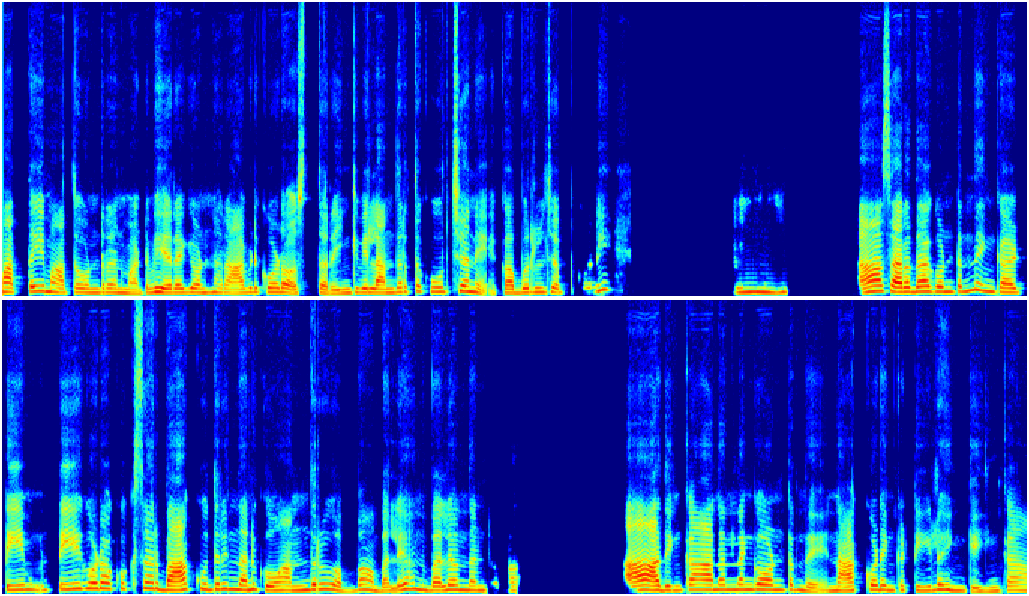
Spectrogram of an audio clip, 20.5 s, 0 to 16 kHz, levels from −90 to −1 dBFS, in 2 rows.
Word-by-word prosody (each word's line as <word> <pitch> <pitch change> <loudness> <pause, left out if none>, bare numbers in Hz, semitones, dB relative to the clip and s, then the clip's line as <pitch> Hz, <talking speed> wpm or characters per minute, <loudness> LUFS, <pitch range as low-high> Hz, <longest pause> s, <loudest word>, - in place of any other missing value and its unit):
మా 260 - +6
అత్తయ్య 280 +4 -1
మాతో 230 -1 -3
ఉండరనమాట. 220 -3 -3
వేరేగా 220 -1 +2
ఉంటనారు. 225 -1 -5
ఆవిడ 240 +4 -3
కోడా 245 -1 +2
వస్తరు. 195 -1 -4
ఇంక 210 +2 -4
వీళ్ళందరితో 225 +6 -1
కూర్చొని 265 -1 0 0.2
కబుర్లు 230 +4 0
చెప్పుకొని 250 - -6 1.3
హుహు. 245 -1 -1 0.8
ఆ! - - +6 0.2
సరదాగుంటంది. 280 +4 +3
ఇంకా 265 -3 0 0.3
టీమ్ 275 +2 -1 0.3
టీ 295 - +1 0.2
గూడొకొక్కసారి 330 0 0
బా 245 - +7 0.2
కుదిరిందనుకో! 290 -4 +1 0.2
అందరూ, 265 +6 0 0.2
అబ్బా 210 +10 -4 0.2
భలే 255 +7 -1
ఉంది 275 -5 -1
భలే 235 +4 +2
ఉందంటరా. 245 0 -5 1.1
ఆ! - - +5 0.2
అది 245 -1 +3
ఇంకా 280 +4 -2 0.2
ఆనందంగా 280 +1 0
ఉంటుంది. 255 -6 -3 0.3
నాకు 225 +2 +1
కూడా 265 0 +2
ఇంకా 245 +1 -6
టీలో 230 +5 -1
ఇంక, 220 -2 -6 0.2
ఇంకా 215 +3 -5
250 Hz, 115 wpm, -19 LUFS, 225-280 Hz, 1.3 s, బా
